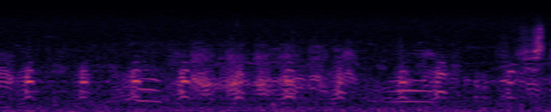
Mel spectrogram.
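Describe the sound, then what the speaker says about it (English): Geese on a lake island honk repeatedly in a loose, overlapping series, several birds calling at moderate distance with nasal, rhythmic cries. "There's quite a few geese on the island."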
